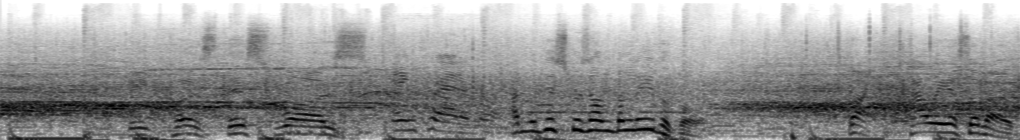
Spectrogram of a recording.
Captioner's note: cheering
